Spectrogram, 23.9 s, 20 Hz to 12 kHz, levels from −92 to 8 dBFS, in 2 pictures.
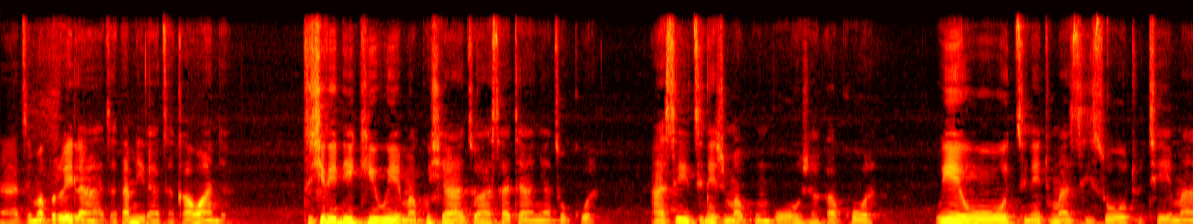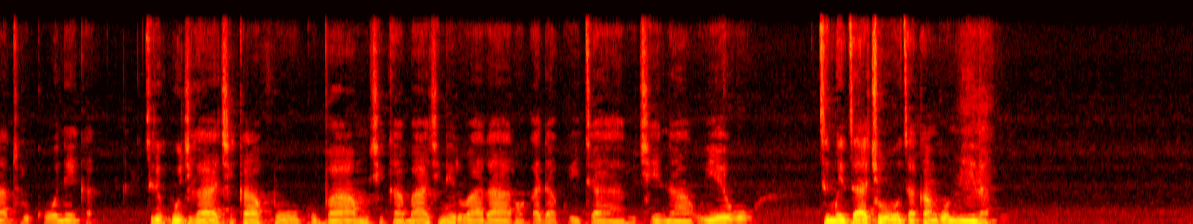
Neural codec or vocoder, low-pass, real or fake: none; 10.8 kHz; real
